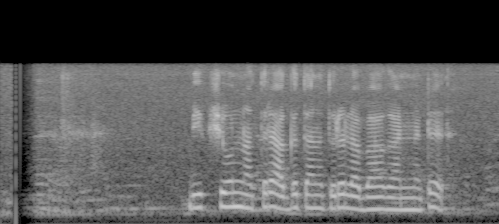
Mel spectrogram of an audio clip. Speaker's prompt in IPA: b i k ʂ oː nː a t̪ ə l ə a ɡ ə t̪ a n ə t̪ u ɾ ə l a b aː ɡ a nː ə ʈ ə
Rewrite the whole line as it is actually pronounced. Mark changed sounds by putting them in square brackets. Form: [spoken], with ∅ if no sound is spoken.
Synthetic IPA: b i k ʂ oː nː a t̪ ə [ɾ] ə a ɡ ə t̪ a n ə t̪ u ɾ ə l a b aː ɡ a nː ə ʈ ə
